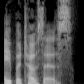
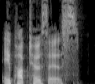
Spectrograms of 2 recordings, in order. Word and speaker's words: apoptosis: and we usually pronounced the P, apoptosis. Finally, the Oxford English Dictionary shows that in 1994, the esteemed journal Nature sided with the apoptosis pronunciation, calling the silent P, quote, neither correct nor attractive, unquote. Because if I'm reading this right, when the Greek PT combination appears in the middle of a word, the P usually is pronounced.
